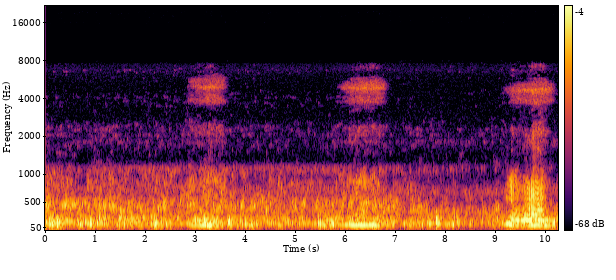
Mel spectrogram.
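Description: Low, rough snoring with each breath, about 18 breaths a minute, with a soft hiss on the breath in and steady room noise.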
